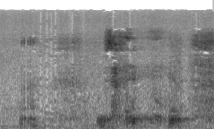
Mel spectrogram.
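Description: A man's voice making short wordless throat sounds: a brief grunt near the start, then a longer throat-clearing sound from about a second in.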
